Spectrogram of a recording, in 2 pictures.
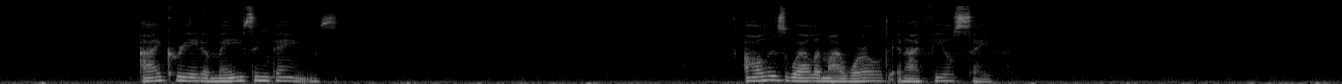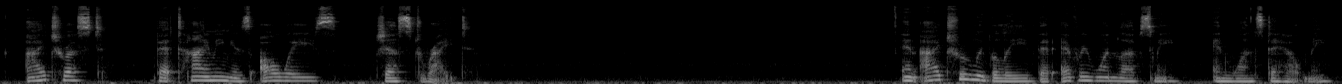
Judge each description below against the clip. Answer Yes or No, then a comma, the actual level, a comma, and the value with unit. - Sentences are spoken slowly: Yes, slow, 80 wpm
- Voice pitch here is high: No, low, 135 Hz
